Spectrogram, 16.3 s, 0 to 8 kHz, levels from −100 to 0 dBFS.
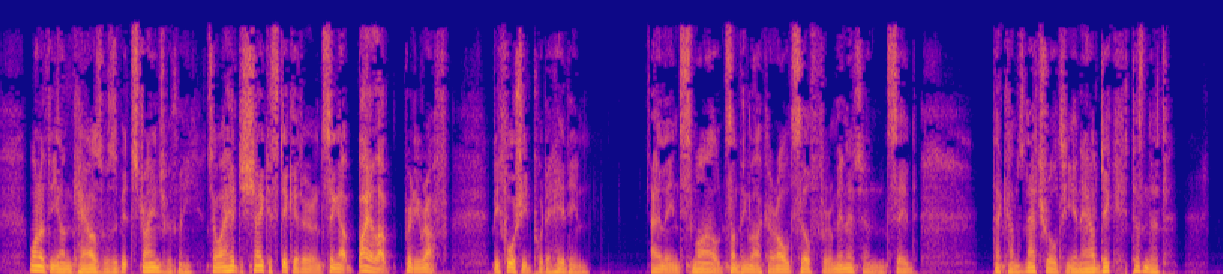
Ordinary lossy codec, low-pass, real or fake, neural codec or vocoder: MP3, 32 kbps; 7.2 kHz; fake; vocoder, 44.1 kHz, 80 mel bands, Vocos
